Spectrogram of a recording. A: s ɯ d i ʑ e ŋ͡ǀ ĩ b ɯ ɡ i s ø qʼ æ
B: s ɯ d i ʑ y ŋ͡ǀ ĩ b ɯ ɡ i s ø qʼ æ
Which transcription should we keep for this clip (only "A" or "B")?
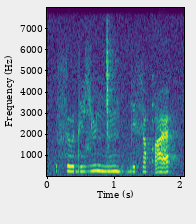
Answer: B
